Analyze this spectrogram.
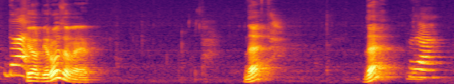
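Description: A young child speaks in a high, playful voice close by.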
